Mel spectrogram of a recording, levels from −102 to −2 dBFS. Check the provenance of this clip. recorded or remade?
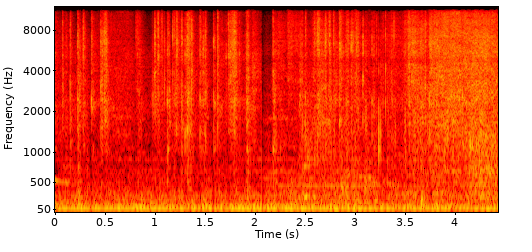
remade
